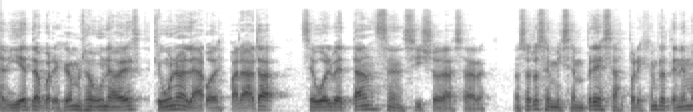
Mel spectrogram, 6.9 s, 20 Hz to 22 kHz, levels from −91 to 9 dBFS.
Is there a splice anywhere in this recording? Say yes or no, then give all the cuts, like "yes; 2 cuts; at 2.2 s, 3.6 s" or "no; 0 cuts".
yes; 3 cuts; at 1.5 s, 2.0 s, 2.5 s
